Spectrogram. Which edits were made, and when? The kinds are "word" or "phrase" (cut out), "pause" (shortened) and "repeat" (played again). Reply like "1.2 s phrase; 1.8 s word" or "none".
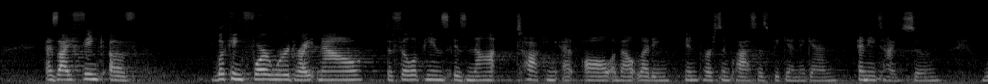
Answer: none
